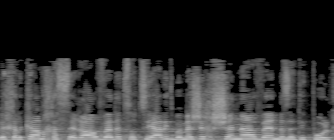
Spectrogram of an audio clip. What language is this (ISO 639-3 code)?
heb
